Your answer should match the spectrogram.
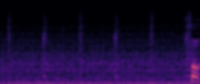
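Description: A vehicle engine running with a steady low rumble, with a few faint ticks.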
